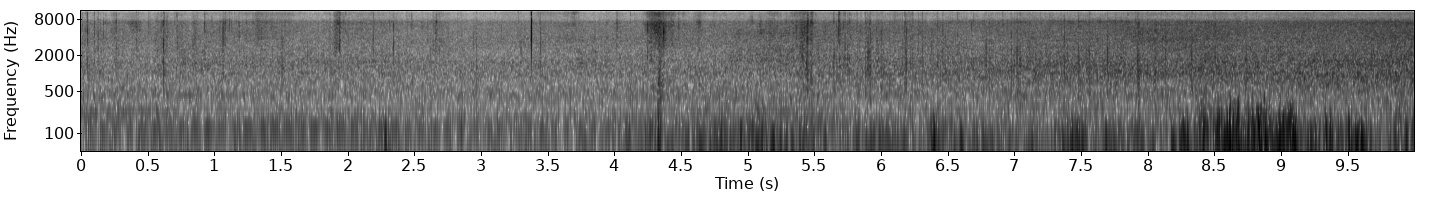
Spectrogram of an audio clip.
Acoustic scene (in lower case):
street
